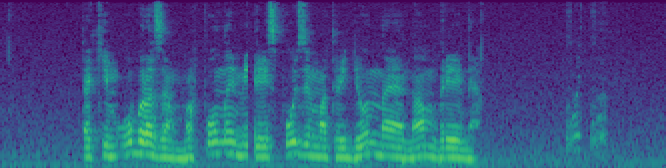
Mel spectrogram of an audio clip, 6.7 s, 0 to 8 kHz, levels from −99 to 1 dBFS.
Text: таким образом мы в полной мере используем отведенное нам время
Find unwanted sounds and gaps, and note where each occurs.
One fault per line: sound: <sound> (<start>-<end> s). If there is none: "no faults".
sound: dropout (2.5-2.6 s)
sound: laugh (5.7-6.1 s)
